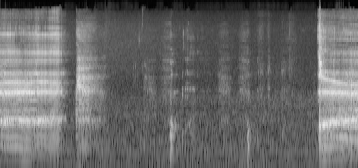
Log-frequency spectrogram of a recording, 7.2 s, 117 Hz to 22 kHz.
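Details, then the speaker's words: Three loud, drawn-out deliberate belches with quiet room noise between them, made by taking air down to the stomach and letting it out; burping. "hello this is today I'm going to show you how to burp step one take air to your throat to your stomach step 2 let it out"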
